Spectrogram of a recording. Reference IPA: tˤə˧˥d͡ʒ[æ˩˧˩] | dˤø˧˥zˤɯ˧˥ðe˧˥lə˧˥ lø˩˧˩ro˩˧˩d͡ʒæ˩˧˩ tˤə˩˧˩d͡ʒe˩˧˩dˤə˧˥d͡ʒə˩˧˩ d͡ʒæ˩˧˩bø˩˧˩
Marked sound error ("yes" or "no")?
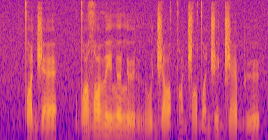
no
